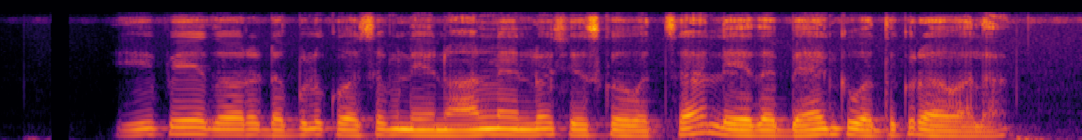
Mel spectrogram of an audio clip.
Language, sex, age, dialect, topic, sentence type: Telugu, male, 18-24, Central/Coastal, banking, question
